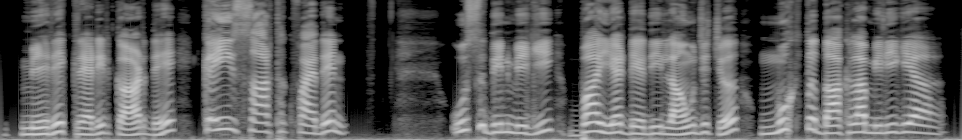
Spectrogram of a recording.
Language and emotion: Dogri, happy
